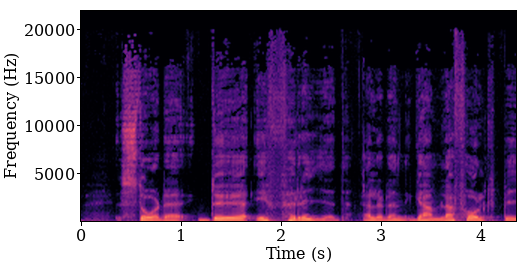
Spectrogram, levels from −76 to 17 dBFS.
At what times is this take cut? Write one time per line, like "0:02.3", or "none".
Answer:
0:01.2
0:02.7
